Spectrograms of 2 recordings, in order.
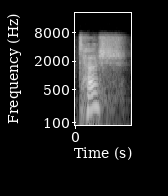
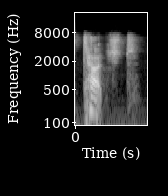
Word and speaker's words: touched: to the word touched make sure to pronounce that t sound instead of tou okay it's touched touched okay very good uh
